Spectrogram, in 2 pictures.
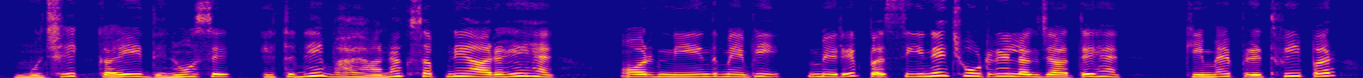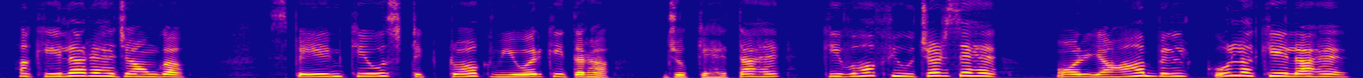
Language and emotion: Hindi, fearful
